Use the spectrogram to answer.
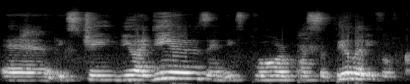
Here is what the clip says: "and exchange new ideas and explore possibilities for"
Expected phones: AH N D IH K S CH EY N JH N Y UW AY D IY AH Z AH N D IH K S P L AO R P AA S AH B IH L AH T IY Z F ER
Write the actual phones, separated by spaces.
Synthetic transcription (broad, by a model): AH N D IH K S CH EY N JH N Y UW AY D IY AH Z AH N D IH K S P L AO R P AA S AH B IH L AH T IY F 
